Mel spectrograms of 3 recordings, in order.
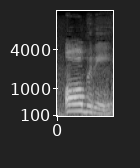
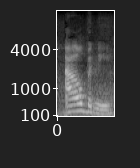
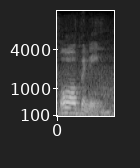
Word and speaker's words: Albany: the east side my whole life like it's pronounced Albany ok a lot of people that are not from Albany pronounce it Albany and that is annoying it is not Alban it's Albany I'm just correcting that cuz it's a pet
